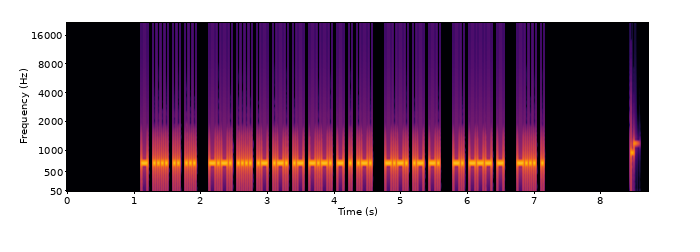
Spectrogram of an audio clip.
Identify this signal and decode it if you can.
Morse code, heard as a keyed tone, about 40 wpm, 700 Hz. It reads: THIS CHARACTER CAN NOT BE
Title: Sets of 5 Words Encore2 40wpm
